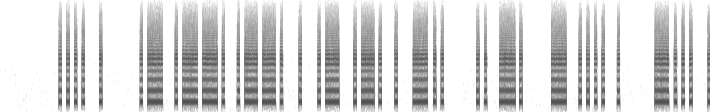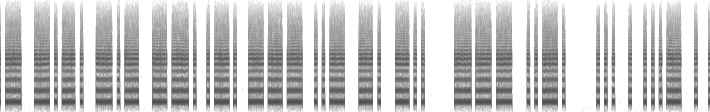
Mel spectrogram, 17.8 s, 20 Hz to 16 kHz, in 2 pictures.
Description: Morse code, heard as a buzzer, hand-sent with a bug key, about 25 wpm. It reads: HE APPEARED IN THE BACKGROUND OF …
